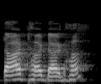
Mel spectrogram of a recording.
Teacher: जो ठ शब्द का उच्चारण स्थान है मूर्धा है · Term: मूर्धन्य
